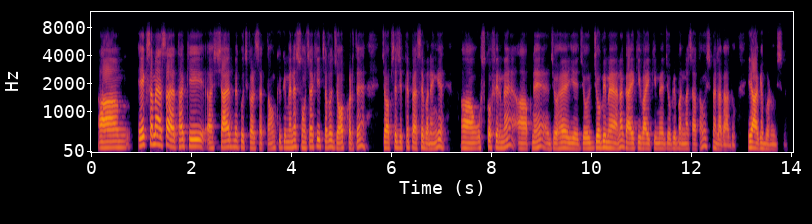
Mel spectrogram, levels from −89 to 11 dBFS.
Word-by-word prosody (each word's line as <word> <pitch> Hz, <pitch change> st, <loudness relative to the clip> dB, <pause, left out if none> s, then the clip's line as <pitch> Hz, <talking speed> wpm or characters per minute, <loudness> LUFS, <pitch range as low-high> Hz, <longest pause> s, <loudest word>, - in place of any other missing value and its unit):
अ, 145 Hz, +1 st, +4 dB, 0.2 s
एक 200 Hz, 0 st, +4 dB
समय 220 Hz, 0 st, +4 dB
ऐसा 200 Hz, +1 st, +3 dB
आया 155 Hz, -, +6 dB
था 160 Hz, -, +4 dB
कि 165 Hz, -1 st, +3 dB
अ, 130 Hz, -, -1 dB
शायद 145 Hz, +4 st, +2 dB
मैं 155 Hz, -1 st, -3 dB
कुछ 145 Hz, -1 st, -5 dB
कर 130 Hz, -2 st, -1 dB
सकता 115 Hz, -, -5 dB
हूँ 125 Hz, -, -4 dB
क्योंकि 140 Hz, 0 st, -5 dB
मैंने 140 Hz, +3 st, 0 dB
सोचा 150 Hz, -1 st, -2 dB
कि 165 Hz, +2 st, -1 dB
चलो 160 Hz, 0 st, -1 dB
जॉब 130 Hz, +2 st, +2 dB
करते 125 Hz, +3 st, -2 dB
हैं। 170 Hz, -2 st, -5 dB, 0.3 s
जॉब 130 Hz, -2 st, +2 dB
से 150 Hz, -, +1 dB
जितने 135 Hz, +1 st, -4 dB
पैसे 135 Hz, +3 st, 0 dB
बनेंगे 125 Hz, +5 st, -2 dB, 0.4 s
अ, 130 Hz, -, +1 dB, 0.3 s
उसको 140 Hz, +3 st, -2 dB
फिर 145 Hz, -2 st, -2 dB
मैं 155 Hz, +6 st, 0 dB
अपने 125 Hz, +4 st, -1 dB, 0.2 s
जो 120 Hz, 0 st, -1 dB
है, 130 Hz, -1 st, +1 dB
ये 120 Hz, -2 st, 0 dB
जो 125 Hz, +2 st, -1 dB
जो 135 Hz, +3 st, +1 dB
भी 145 Hz, -, +2 dB
मैं 135 Hz, -2 st, +3 dB
है 115 Hz, -, 0 dB
ना? 155 Hz, -, +1 dB
गायकी-वायकी 120 Hz, -3 st, 0 dB
में 120 Hz, -1 st, -3 dB
जो 120 Hz, 0 st, -4 dB
भी 125 Hz, +1 st, -4 dB
बनना 120 Hz, 0 st, -3 dB
चाहता 115 Hz, +4 st, -6 dB
हूँ, 175 Hz, -, -4 dB
इसमें 170 Hz, -6 st, -7 dB
लगा 105 Hz, -2 st, -1 dB
दूँ 200 Hz, +1 st, -12 dB, 0.3 s
या 140 Hz, -1 st, +6 dB
आगे 125 Hz, 0 st, +2 dB
बढ़ूँ 110 Hz, 0 st, -6 dB
इसमें। 210 Hz, -, -15 dB
135 Hz, 235 wpm, -19 LUFS, 125-155 Hz, 0.4 s, आया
